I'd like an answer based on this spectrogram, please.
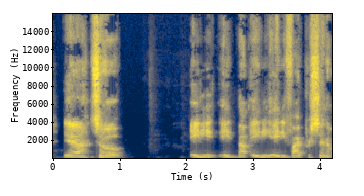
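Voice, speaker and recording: The man has an American accent. There is a somewhat breathy sound to his voice. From Colorado, US. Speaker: business owner and former golf pro. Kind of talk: podcast interview.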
